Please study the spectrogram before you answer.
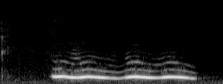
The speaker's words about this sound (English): The melodic call of a distant barred owl drifted through the humid air. My owl was now wide awake and staring in the direction of this sound.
